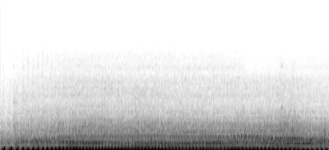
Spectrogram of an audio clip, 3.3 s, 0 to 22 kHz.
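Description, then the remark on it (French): A single-cylinder enduro motorcycle engine runs loud, its throaty pulsing note rising slightly as it revs, with no voices over it. “autant ce moteur, il peut être démoniaque avec ça, parce que j'avais bien aimé le moteur de la 701.”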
